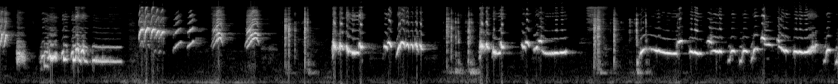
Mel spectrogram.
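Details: White-rumped shama (murai batu) in gacor full-isian song, used to prompt other shamas to answer: rapid varied whistles, sweeping trills and harsh buzzy bursts, ending in a run of rising and falling fluty notes.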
